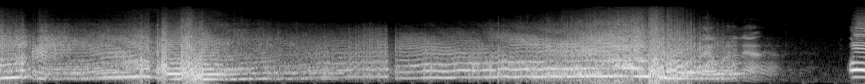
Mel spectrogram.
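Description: A race car engine roars loudly at full throttle, its pitch climbing and dropping with each gear change.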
